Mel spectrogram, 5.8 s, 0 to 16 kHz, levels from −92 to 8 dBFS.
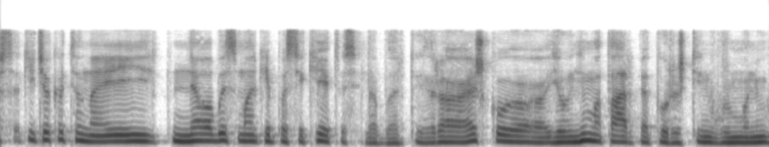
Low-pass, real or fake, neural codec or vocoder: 7.2 kHz; fake; codec, 16 kHz, 0.8 kbps, ZipCodec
